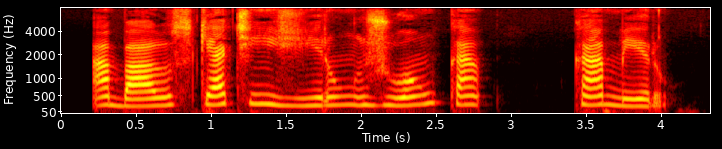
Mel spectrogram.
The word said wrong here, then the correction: Câmara: Câmara, Câmara, João Câmara.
